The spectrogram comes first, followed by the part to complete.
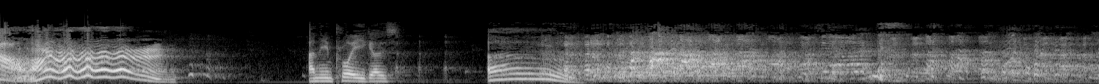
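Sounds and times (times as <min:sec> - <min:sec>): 
voice imitating a chainsaw roaring to life after a hand pull-start: 0:00.0 - 0:01.8
speech: 0:03.1 - 0:04.1
laughter: 0:04.0 - 0:10.9.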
